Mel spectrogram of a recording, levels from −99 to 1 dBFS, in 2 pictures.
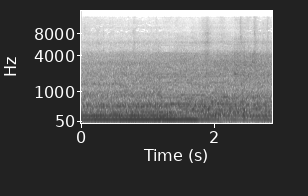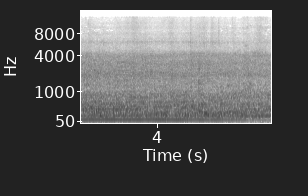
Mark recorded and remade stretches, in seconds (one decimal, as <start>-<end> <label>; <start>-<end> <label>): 0.0-1.2 recorded; 1.2-2.5 remade; 2.5-3.4 recorded; 3.4-4.9 remade; 4.9-5.7 recorded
